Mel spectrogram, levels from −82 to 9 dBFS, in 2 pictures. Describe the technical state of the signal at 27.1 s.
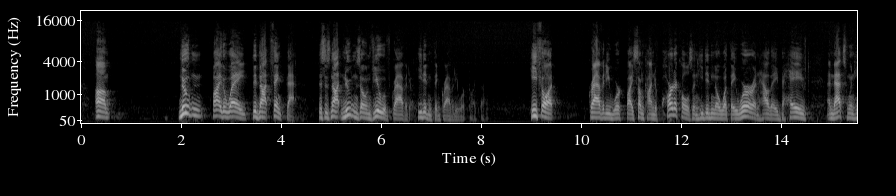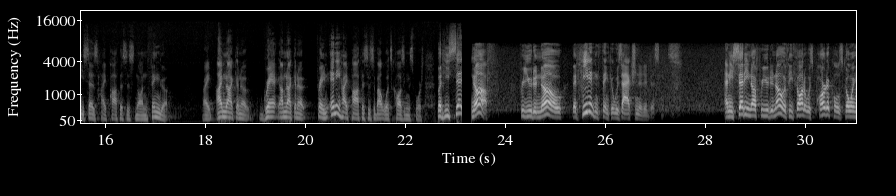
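At 27.1 s the signal falls within a stretch running from 23.13 s to the end, at 31.03 s. The input was likely switched to a poorer device. A 200 ms silence marks the switch. After it, nothing reaches above 7.6 kHz, so the sound turns dull and boxy. The level shifts by around 5 dB, and a new noise floor sits roughly 30 dB below the signal.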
